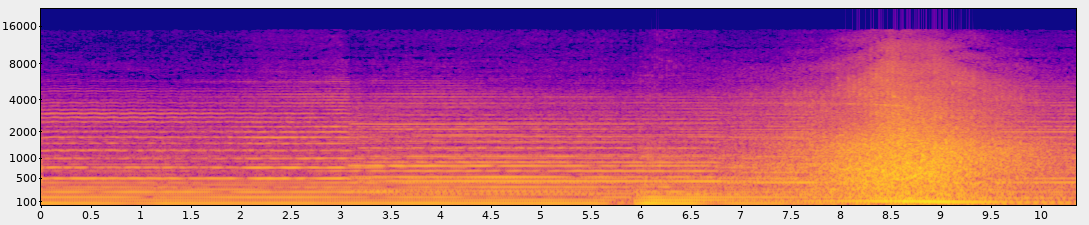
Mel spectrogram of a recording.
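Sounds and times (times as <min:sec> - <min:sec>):
steady engine drone with low humming tones: 0:00.0 - 0:10.3
two cars speeding past on a country highway through Arizona: 0:04.9 - 0:10.3.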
